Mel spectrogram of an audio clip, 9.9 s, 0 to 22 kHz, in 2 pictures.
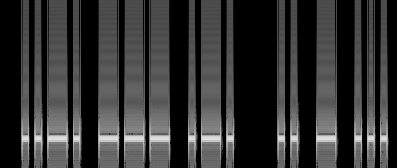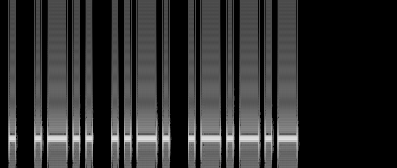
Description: Morse code, heard as a keyed tone, about 15 wpm, 700 Hz. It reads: FOR ITSELF.
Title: Sentences from Top 1000 Words - Review Part 5 - 15wpm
